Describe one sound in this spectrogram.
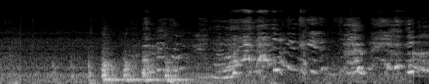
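A young woman laughs up close.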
